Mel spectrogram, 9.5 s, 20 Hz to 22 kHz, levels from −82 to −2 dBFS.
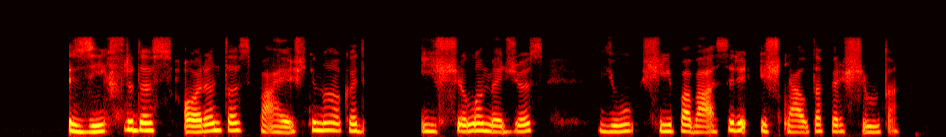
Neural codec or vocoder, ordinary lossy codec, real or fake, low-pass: codec, 16 kHz, 4 kbps, FunCodec, trained on LibriTTS, 50 frames a second; Opus, 64 kbps; fake; 7.2 kHz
